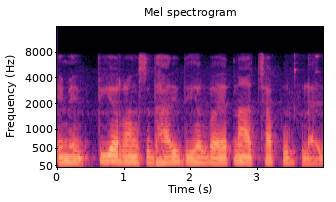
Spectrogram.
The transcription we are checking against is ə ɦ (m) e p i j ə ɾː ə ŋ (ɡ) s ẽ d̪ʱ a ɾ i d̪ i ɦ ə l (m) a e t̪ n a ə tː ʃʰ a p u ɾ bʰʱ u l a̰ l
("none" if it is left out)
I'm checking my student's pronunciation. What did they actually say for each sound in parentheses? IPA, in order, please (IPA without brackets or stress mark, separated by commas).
m, ɡ, b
